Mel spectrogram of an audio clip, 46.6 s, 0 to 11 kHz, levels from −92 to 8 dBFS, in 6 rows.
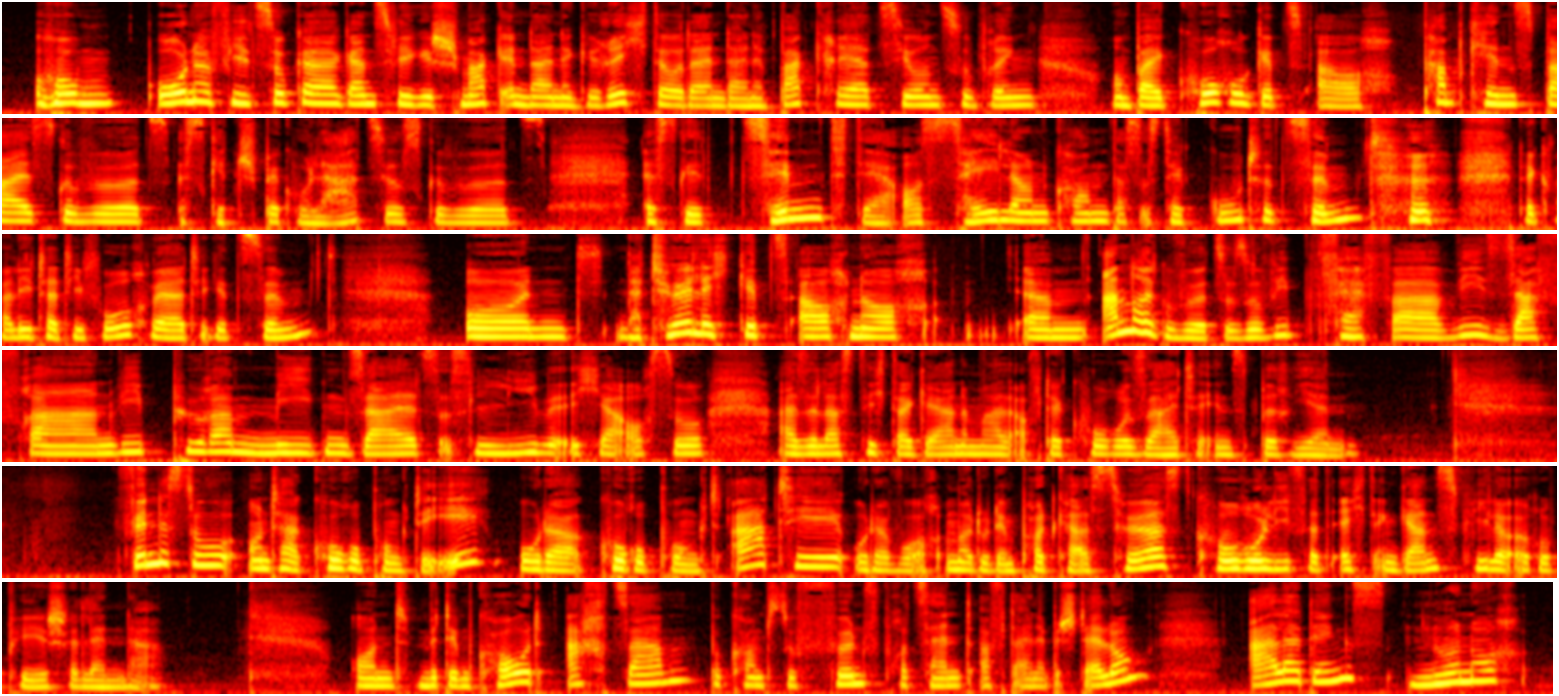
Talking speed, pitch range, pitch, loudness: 140 wpm, 180-225 Hz, 195 Hz, -20 LUFS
